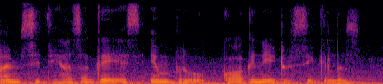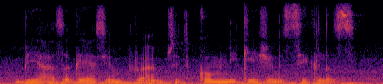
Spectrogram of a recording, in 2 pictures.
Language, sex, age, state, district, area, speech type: Kashmiri, male, 30-45, Jammu and Kashmir, Pulwama, urban, spontaneous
